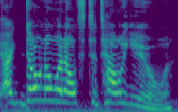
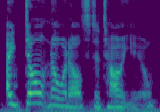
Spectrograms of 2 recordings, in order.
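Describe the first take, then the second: First: Exasperated, raised. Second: Said in the usual way. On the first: Retold or imitated. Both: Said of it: "I'm like".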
